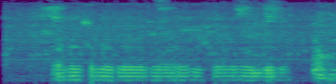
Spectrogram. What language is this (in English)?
Bangla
